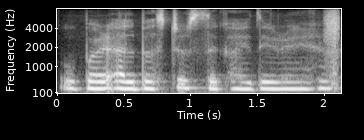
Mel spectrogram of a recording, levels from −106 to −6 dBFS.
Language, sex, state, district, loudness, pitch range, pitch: Hindi, female, Uttar Pradesh, Lucknow, -15 LUFS, 235-245 Hz, 240 Hz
